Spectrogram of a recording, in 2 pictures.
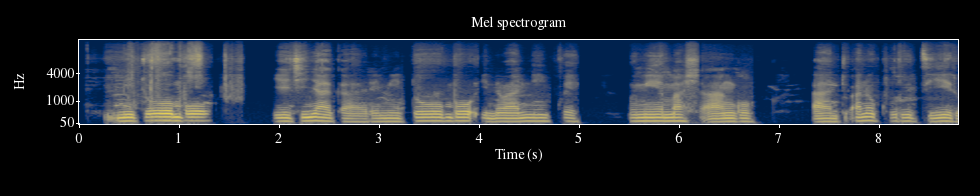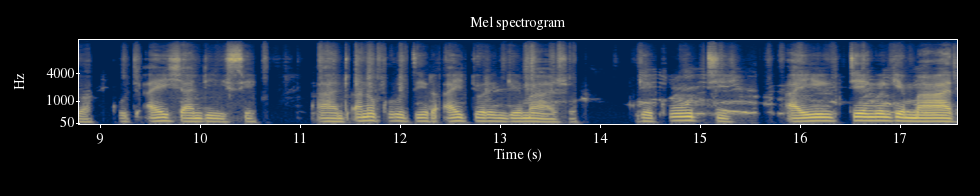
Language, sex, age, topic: Ndau, male, 18-24, health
